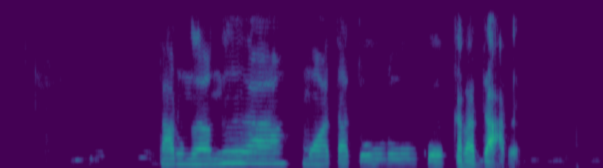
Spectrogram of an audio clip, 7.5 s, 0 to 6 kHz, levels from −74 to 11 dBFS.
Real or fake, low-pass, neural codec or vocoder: fake; 5.4 kHz; codec, 24 kHz, 6 kbps, HILCodec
